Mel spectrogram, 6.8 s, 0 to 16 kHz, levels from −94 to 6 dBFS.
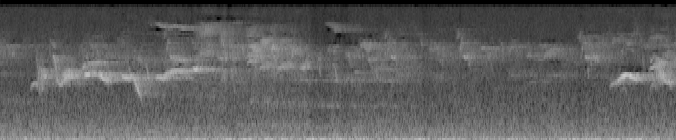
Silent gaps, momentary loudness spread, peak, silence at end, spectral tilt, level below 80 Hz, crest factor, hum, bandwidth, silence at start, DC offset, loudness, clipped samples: none; 13 LU; -10 dBFS; 0 s; -2.5 dB/octave; -36 dBFS; 18 dB; none; 13.5 kHz; 0 s; under 0.1%; -27 LUFS; under 0.1%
